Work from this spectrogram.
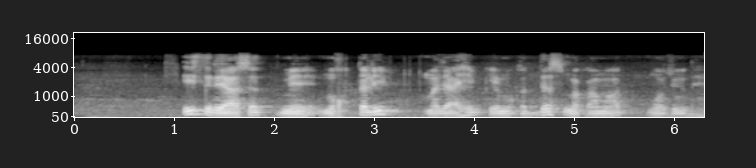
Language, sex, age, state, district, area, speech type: Urdu, male, 60+, Bihar, Gaya, urban, spontaneous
